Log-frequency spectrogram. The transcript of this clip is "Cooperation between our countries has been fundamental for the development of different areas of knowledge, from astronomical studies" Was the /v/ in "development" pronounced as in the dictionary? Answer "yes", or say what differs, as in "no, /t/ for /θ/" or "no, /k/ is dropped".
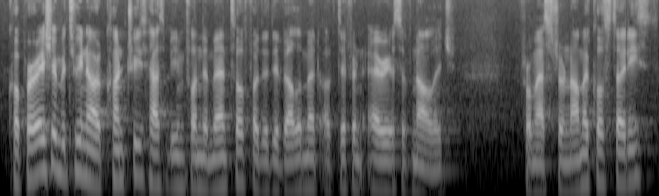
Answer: yes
